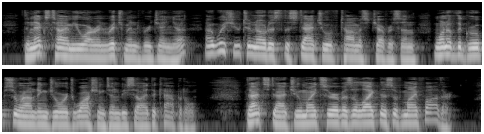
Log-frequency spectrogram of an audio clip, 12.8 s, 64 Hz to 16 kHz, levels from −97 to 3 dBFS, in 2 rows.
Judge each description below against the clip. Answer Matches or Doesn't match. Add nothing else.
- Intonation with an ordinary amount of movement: Matches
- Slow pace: Doesn't match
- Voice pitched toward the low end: Matches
